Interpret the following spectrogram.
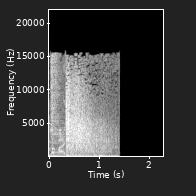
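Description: An explosion-like boom sound effect breaks in over the end of the music about a third of a second in, lasts about a second, then cuts off suddenly into silence.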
